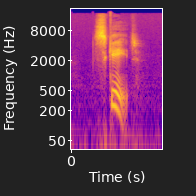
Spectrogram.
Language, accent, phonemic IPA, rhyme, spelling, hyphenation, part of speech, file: English, US, /skeɪt/, -eɪt, skate, skate, noun / verb / adjective, En-us-skate.ogg
- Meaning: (noun) 1. A runner or blade, usually of steel, with a frame shaped to fit the sole of a shoe, made to be fastened under the foot, and used for gliding on ice 2. Ellipsis of ice skate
